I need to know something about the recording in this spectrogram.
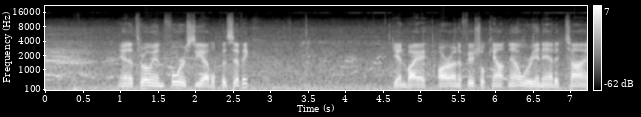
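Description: Spectators on the sideline shout loudly outdoors.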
